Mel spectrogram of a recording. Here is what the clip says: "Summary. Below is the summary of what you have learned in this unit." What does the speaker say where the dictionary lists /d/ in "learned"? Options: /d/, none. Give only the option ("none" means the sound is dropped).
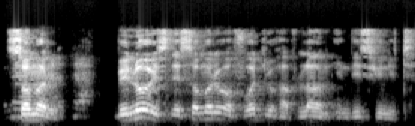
none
